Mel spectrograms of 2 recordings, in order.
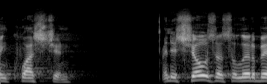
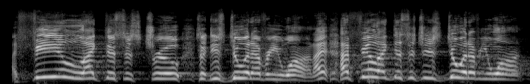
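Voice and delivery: mocking flippant believer; 9 semitones higher, 4 dB louder than usual.

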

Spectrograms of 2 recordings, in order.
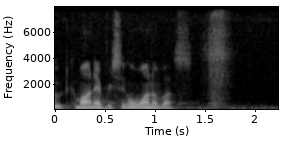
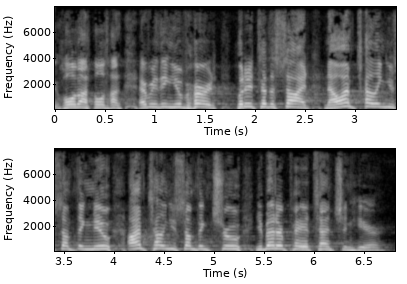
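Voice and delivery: high, loud preacher's proclamation; commanding authority; 11 semitones higher, 12 dB louder than usual. Acted. Preacher voicing Christ to the crowd, commanding authority. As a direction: demand attention with full authority. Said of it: "Christ is speaking with unparalleled authority".

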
